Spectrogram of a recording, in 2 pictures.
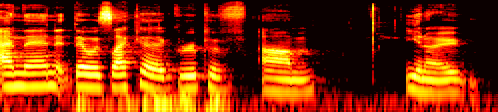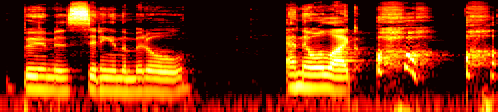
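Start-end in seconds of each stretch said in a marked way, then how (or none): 6.5-7.5 high, breathless, scornful scoffing. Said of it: "scoffing about me".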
